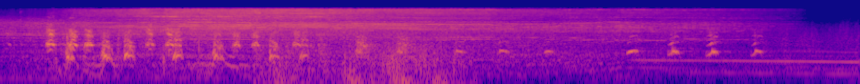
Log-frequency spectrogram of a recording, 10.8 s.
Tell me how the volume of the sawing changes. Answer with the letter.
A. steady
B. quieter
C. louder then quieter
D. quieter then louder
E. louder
B.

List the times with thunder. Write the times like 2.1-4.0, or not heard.
3.1-6.0.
